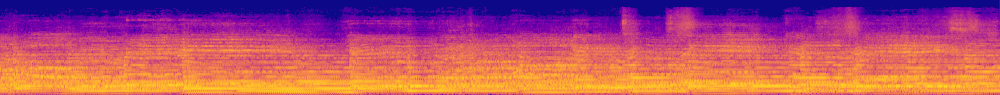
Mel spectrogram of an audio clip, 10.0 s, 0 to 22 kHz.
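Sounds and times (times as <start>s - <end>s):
piano and organ playing a hymn: 0.0s - 10.0s.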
